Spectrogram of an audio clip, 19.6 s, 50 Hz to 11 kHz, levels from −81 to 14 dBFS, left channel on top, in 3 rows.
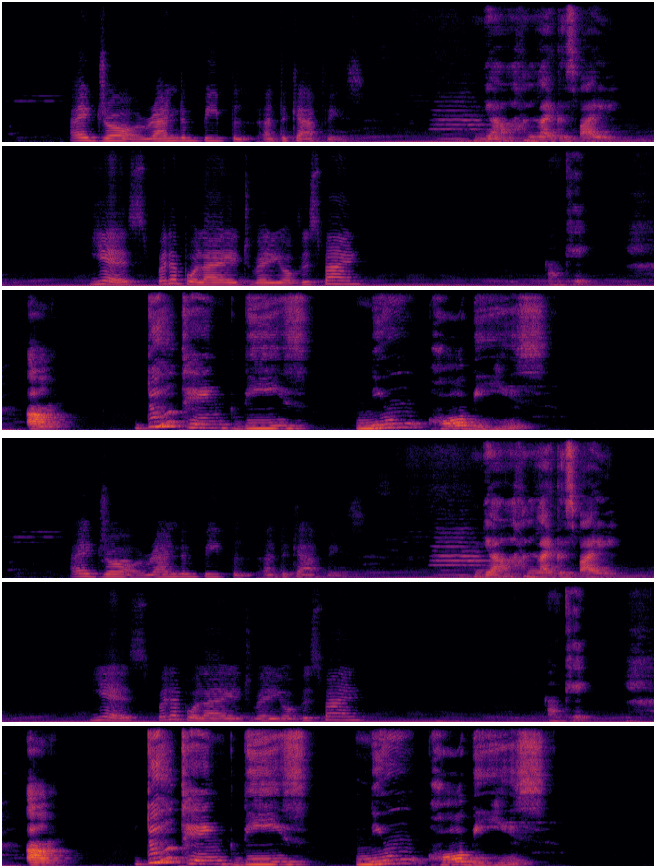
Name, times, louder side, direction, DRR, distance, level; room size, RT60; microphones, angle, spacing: voice 1, 0.7-3.6 7.4-10.2, left 5 dB, 55° left, 0.4 m, -34 dB
sound 1, 2.5-13.2, left 1 dB, 30° left, 0.8 m, -44 dB
voice 2, 4.3-6.1 12.0-12.4 12.8-13.7 14.4-16.1 16.6-18.4, right 2 dB, 75° right, 1.0 m, -28 dB
3.6 x 3.5 x 2.7 m
head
